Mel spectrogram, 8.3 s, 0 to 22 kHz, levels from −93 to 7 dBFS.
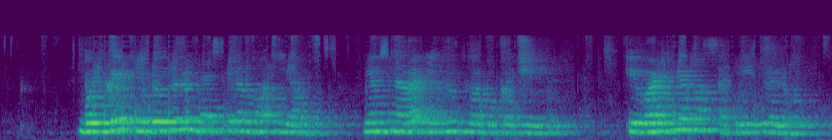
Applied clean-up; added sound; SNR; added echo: neural separator model SepFormer DNS4.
